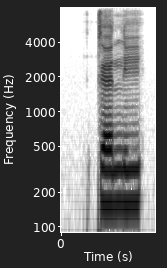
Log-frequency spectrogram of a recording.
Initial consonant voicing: voiceless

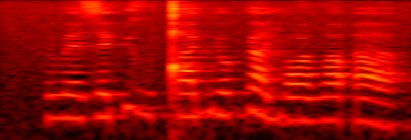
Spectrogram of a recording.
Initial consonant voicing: voiced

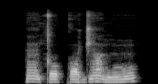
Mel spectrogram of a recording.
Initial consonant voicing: voiceless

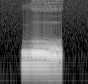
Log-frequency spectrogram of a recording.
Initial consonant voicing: voiced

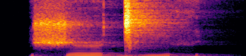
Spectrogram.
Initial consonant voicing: voiceless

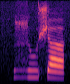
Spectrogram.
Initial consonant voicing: voiced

